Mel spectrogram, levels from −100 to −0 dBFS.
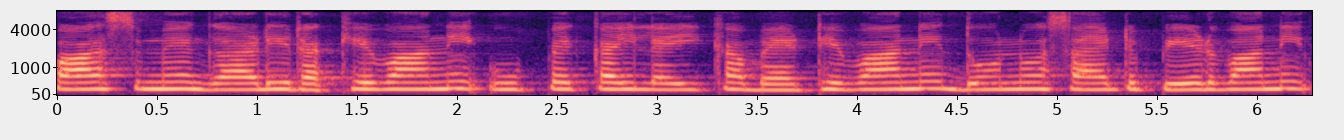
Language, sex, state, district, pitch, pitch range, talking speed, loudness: Hindi, female, Bihar, Kishanganj, 235 Hz, 225-240 Hz, 135 wpm, -16 LUFS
